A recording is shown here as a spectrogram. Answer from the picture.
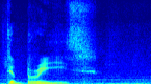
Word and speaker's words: debris: he pronounces the S debris I told him I I I commented on his on his site I said hey man the s is silent bro it's not the breeze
